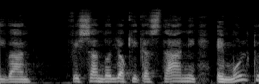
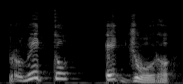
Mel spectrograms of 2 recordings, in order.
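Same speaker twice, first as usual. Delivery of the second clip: slow, higher solemn oath; solemn vow; 9 semitones higher, slower than usual. A narrator's reading. Ivan promising the guest, solemn. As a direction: swear it ceremoniously, word by word. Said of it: "dichiarò Ivan solennemente".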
